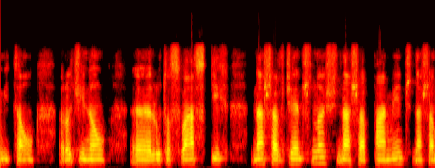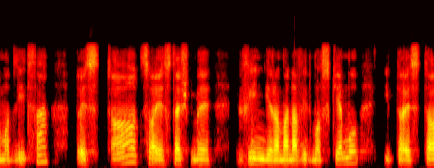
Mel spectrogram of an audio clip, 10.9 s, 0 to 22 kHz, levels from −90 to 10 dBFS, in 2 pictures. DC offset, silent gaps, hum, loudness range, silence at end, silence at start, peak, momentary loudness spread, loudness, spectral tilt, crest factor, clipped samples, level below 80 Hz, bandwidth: under 0.1%; none; none; 2 LU; 0 s; 0 s; 0 dBFS; 10 LU; -21 LUFS; -4 dB/octave; 20 dB; under 0.1%; -72 dBFS; 7.8 kHz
